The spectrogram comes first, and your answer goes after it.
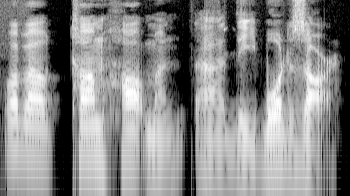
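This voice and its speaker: A man's voice: medium pitch, expressive, slow pace, darkish tone, no echo, studio quality. A man hosting an interview show, asking questions with frequent stumbles and self-corrections. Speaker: host. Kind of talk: casual interview.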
